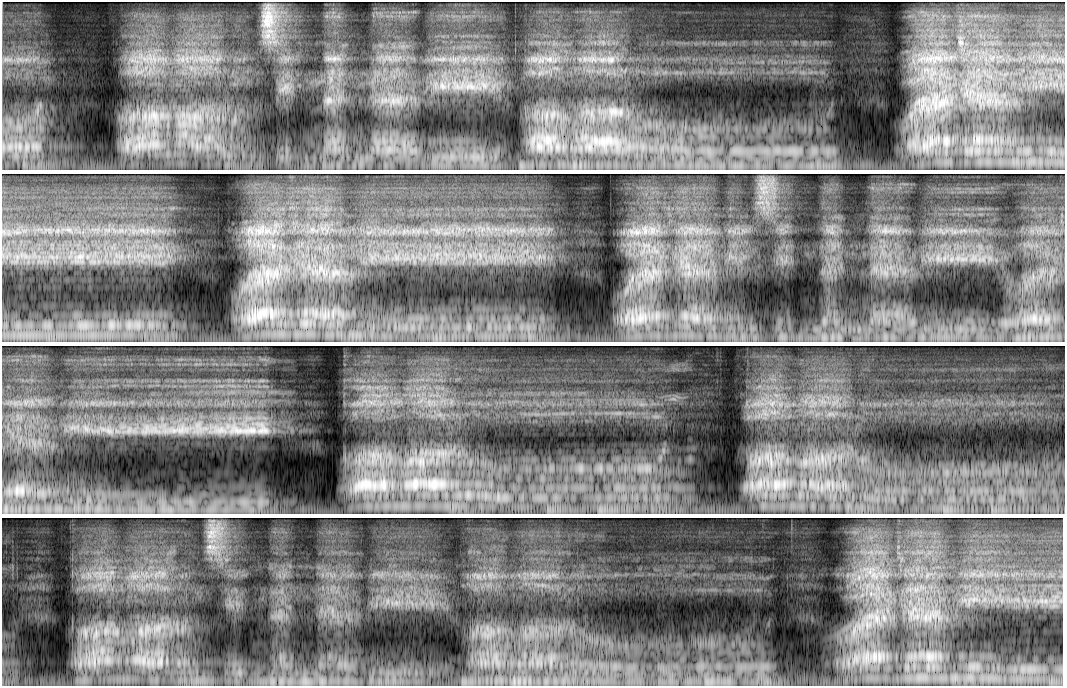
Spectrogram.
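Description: Arabic Islamic devotional chant (inshad): long, ornamented sung phrases with short breaks every few seconds, over a steady low drone.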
